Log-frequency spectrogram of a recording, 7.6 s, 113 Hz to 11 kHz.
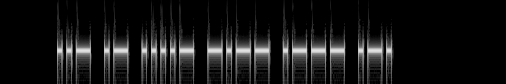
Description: Morse code, heard as a keyed tone, about 17 wpm, 700 Hz. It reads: UA4YJR
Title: DXCC-100 Call Signs - 6 Characters - Repeated 3x - 17wpm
